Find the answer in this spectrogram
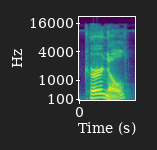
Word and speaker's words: colonel: in this pronunciation box you can see how it sounds like kernel you can select the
